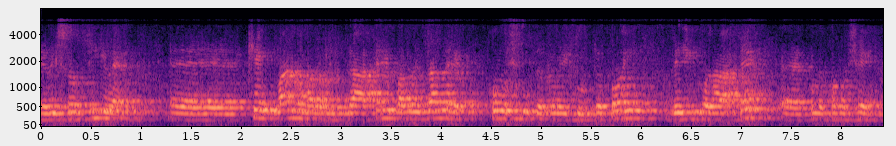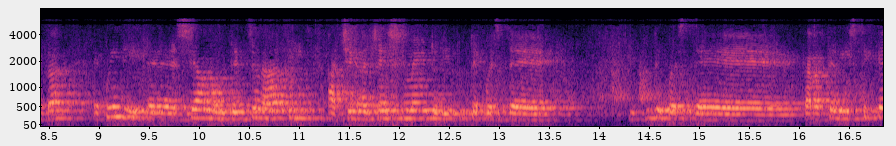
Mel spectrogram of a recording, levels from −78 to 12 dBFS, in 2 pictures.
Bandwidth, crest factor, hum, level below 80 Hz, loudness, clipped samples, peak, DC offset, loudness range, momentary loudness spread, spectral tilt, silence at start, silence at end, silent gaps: 6.4 kHz; 12 dB; none; -44 dBFS; -12 LUFS; under 0.1%; 0 dBFS; under 0.1%; 3 LU; 6 LU; -7.5 dB/octave; 0 s; 0 s; none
